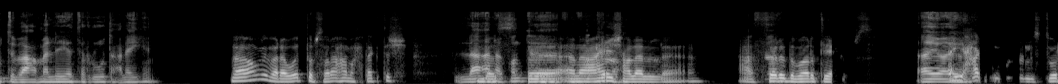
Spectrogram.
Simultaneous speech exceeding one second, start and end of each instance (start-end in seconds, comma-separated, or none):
4.8-6.3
